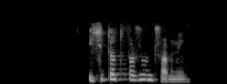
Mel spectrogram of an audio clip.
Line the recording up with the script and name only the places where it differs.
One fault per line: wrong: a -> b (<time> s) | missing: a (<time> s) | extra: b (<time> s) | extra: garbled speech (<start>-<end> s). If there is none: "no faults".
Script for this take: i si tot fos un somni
no faults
